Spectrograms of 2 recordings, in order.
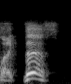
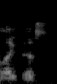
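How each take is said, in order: First: The voice is lively and energetic. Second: The voice is calm and even. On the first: "Sometimes I get a little bit more energetic like this" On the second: "but usually I'm talking like this"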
